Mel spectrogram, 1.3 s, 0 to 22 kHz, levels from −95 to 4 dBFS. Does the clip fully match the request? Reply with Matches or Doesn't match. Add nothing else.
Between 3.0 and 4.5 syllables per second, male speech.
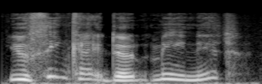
Doesn't match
